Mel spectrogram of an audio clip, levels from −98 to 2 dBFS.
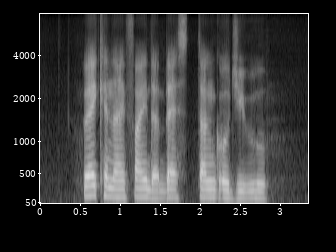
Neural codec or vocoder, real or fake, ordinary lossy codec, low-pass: codec, 16 kHz, 0.3 kbps, FocalCodec; fake; none; none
